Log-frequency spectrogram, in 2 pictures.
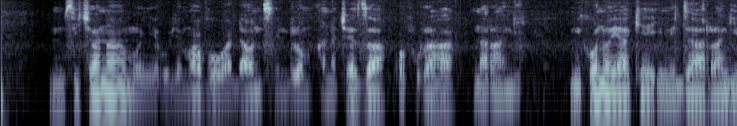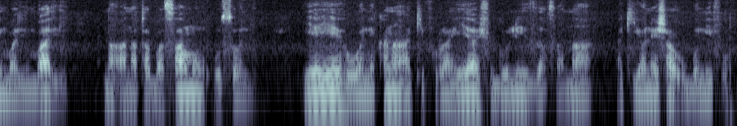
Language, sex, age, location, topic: Swahili, male, 25-35, Nairobi, education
